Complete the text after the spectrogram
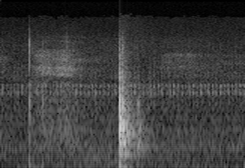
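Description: A glass clinks on a hard surface.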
